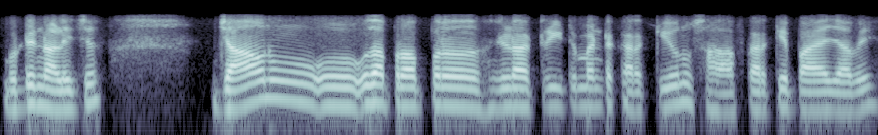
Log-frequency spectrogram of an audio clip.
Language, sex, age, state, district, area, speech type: Punjabi, male, 30-45, Punjab, Ludhiana, rural, conversation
